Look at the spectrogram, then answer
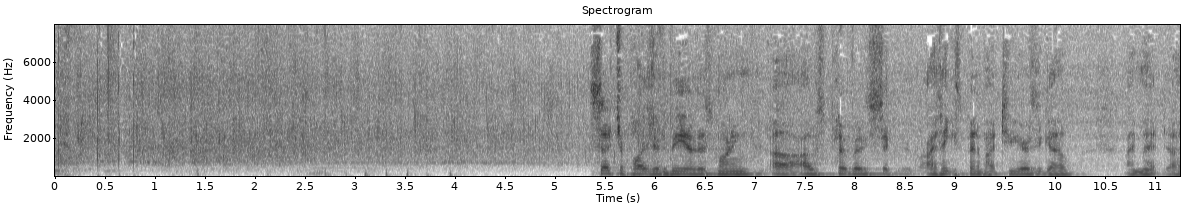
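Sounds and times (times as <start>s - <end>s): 
audience applause welcoming a Veterans Day speaker: 0.0s - 6.6s
speech: 5.4s - 11.2s.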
